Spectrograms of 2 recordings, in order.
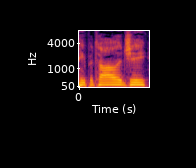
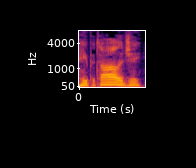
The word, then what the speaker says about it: hepatology: And as a fellow, he received extensive training in all aspects of gastroenterology and hepatology. Am I pronouncing hepatology right, or is it hepatology? – Hepatology. – Hepatology. – That's right.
